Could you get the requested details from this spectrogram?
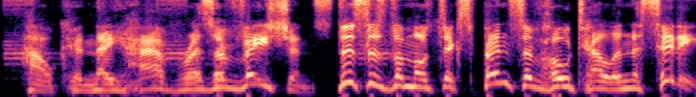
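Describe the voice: In a put-on character voice, a man speaks at a moderate pace with a high pitch, big pitch swings, a bright, sharp tone, vocal fry and a slightly husky edge.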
